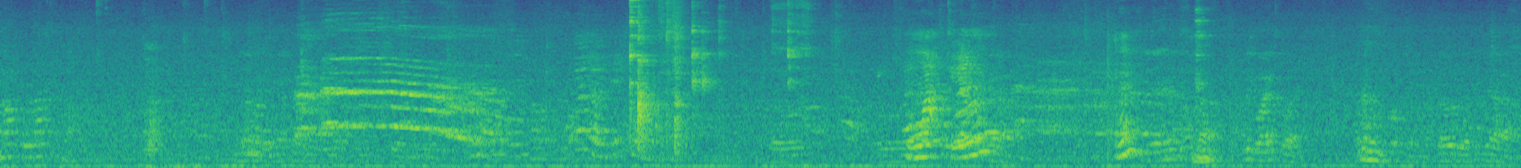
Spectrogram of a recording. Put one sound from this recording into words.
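Spoons clink against plates.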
